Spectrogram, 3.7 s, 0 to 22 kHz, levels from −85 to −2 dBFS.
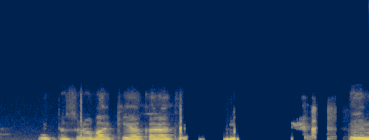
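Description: At 0.81 s a sharp snap sits on top of the speech, a brief arc picked up by the audio line. It is likely an electrical switching spike from a nearby switch, motor or static discharge.

From 1.78 to 1.84 s a second voice comes through about 10 dB below the talker. This is the other side's voice leaking through, likely played on the talker's loudspeaker and not fully cancelled before reaching the microphone.

Straight after, from 1.84 to 2.61 s, the talker's voice sinks, dropping by as much as about 40 dB over roughly 0.7 s. This is speech suppressed in double talk. Both sides were likely speaking at once, and the echo canceller, unable to tell its own talker from the loudspeaker echo, turned both down. Inside that stretch, at 2.27 to 2.38 s, the other voice leaks again at about 15 dB down.

The pattern repeats from 2.84 to 3.27 s, with the talker ducked by up to about 40 dB for around 0.3 s. 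Leaked far-end speech overlaps it from 3.1 to 3.39 s at about 10 dB below the talker.

Throughout, nothing reaches above 8 kHz, which fits the Opus call path at around 24 kbps.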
